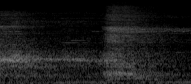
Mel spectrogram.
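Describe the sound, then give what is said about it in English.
A forceful exhale out through the mouth during a guided breathing exercise: a breathy rush swells suddenly partway through, then slowly tapers off, with no talk. “Powerfully exhale it out into the room.”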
